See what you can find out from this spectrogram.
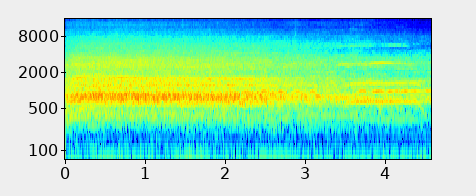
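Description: A large concert audience screams and cheers loudly and continuously to vote for one of two title tracks the band offers to play, a dense wall of voices that holds steady for several seconds before easing slightly toward the end.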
